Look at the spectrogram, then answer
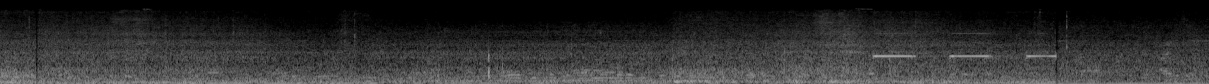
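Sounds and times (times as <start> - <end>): voices: 0.0 - 12.0
high electronic beeps: 8.8 - 10.6.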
